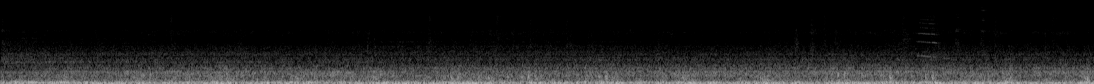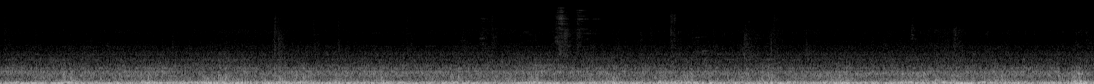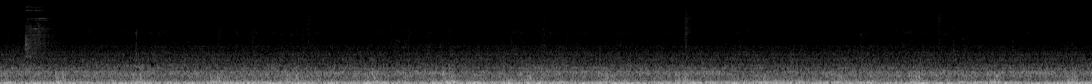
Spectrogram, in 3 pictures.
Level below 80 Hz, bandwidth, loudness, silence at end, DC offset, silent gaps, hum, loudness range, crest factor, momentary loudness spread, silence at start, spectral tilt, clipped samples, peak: -28 dBFS; 9.6 kHz; -31 LUFS; 0 s; under 0.1%; none; none; 2 LU; 14 dB; 3 LU; 0 s; -9 dB/octave; under 0.1%; -14 dBFS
